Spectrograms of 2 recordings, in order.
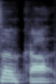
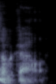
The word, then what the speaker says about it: Ocala: Nobody calls it that. It's Ocala. It was Ocala.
